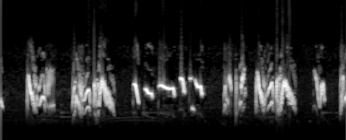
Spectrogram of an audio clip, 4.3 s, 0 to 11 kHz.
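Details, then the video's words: First-place contest champion Javan bush lark giving scratchy chirp bursts and a few clear whistled notes in quick succession, separated by short silences, with nothing else audible. "SUARA BRANJANGAN JUARA 1"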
